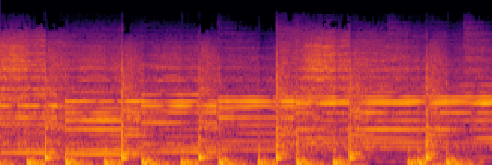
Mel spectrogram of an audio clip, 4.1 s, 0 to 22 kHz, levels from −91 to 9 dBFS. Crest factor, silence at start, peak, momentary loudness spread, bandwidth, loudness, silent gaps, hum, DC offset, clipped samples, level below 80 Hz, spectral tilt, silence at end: 12 dB; 0 s; 0 dBFS; 3 LU; 12.5 kHz; -12 LUFS; none; none; under 0.1%; under 0.1%; -20 dBFS; -4 dB/octave; 0 s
